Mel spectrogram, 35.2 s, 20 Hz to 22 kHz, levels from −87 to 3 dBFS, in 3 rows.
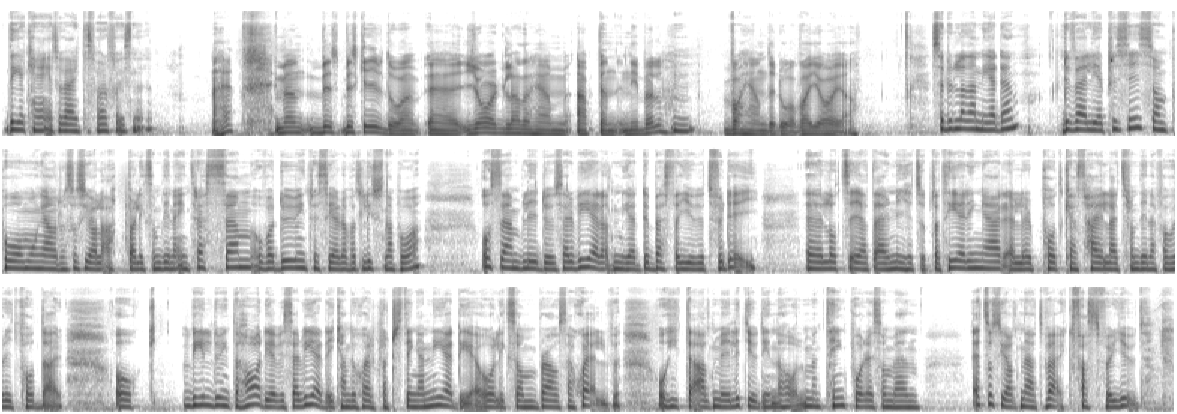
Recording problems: squashed, flat; somewhat

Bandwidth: 16 kHz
